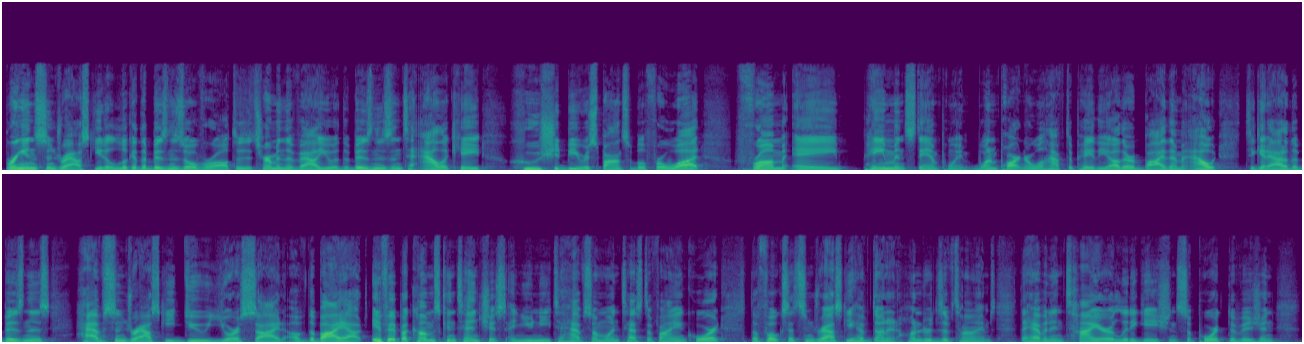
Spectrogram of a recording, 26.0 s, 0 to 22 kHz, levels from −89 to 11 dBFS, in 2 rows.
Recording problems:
none

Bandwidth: 14 kHz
